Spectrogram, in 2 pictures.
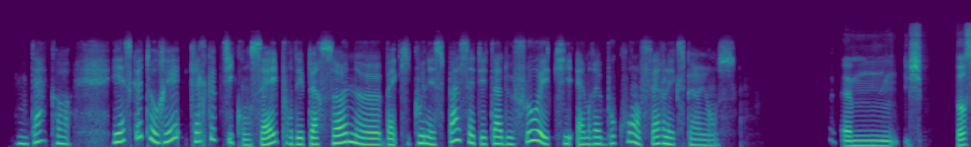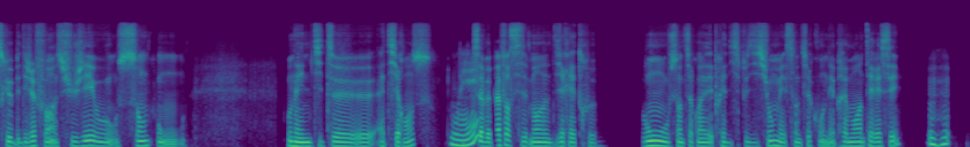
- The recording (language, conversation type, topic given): French, podcast, Qu’est-ce qui te met dans un état de création intense ?
- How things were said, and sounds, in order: tapping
